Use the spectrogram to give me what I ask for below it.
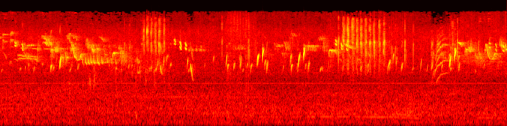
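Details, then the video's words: Wild European goldfinch singing in nature: busy, high twittering runs and sliding chirps, with buzzy insect-like rattles in places and a background hiss. "تغريد , طائر الحسون بتبته , الخلوي طائر الحسون في الطبيعة"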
